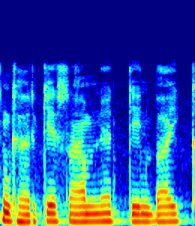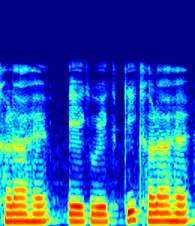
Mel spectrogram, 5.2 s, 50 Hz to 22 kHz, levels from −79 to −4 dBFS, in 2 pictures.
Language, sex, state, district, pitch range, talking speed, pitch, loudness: Hindi, male, Jharkhand, Deoghar, 130-140 Hz, 125 wpm, 135 Hz, -16 LUFS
